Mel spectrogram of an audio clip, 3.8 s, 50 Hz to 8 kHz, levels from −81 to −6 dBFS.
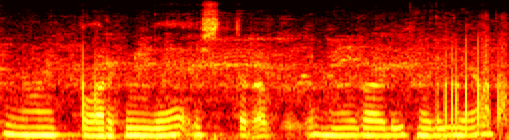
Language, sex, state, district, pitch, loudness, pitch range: Hindi, male, Uttar Pradesh, Shamli, 160 Hz, -20 LUFS, 155-165 Hz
